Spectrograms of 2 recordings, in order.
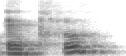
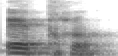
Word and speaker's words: être: All right, so everyone, today we'll start with verb être.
